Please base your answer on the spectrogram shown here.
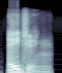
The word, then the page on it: ageing: British English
